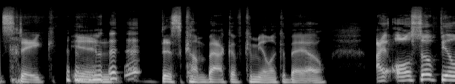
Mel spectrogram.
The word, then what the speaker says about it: Camila Cabello: Everybody pronounces her name differently. Every single person. It's like, it's Camila Cabello.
